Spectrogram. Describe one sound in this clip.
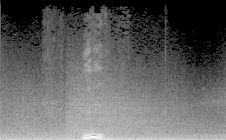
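A burst of fire roars up and crackles.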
